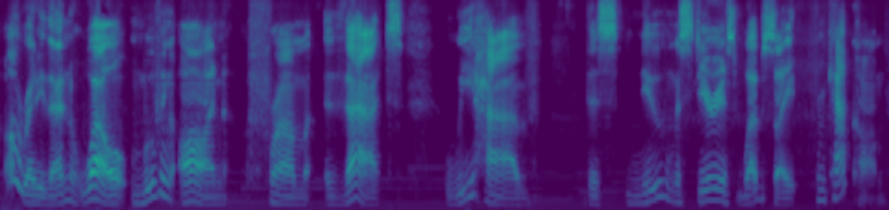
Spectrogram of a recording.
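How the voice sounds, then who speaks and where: A man's voice: mid-range voice, big pitch swings, slow pace, faint music behind. Man chatting on a gaming podcast. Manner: ends statements with checking tag questions. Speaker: podcast host. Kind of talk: casual gaming podcast chat.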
